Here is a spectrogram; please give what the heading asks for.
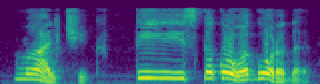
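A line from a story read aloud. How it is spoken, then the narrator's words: Sweet ingratiating voice. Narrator (Russian): Очень милым голосом, с вкрадчивыми интонациями, которых никогда в нем не замечалось, поддержала общий штурм Дина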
